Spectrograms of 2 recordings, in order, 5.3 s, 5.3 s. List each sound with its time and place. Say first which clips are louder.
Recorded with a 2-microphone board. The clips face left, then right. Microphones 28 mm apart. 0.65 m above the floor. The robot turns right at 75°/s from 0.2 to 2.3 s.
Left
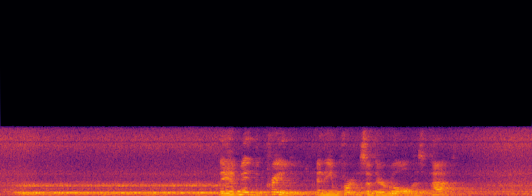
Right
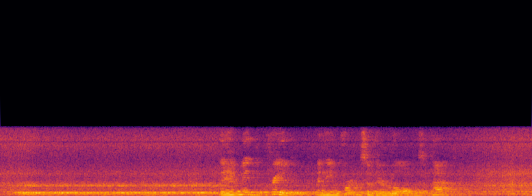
2.2 s a man speaking: left 3 dB; 40° left (ahead or behind), 5.5 m; by 4.5 s 45° left (ahead or behind), 5.5 m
